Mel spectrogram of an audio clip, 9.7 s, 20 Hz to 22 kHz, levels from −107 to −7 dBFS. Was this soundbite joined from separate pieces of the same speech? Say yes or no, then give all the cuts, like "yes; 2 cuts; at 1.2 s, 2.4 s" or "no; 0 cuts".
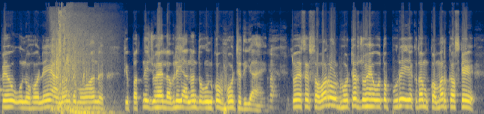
yes; 1 cut; at 5.6 s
